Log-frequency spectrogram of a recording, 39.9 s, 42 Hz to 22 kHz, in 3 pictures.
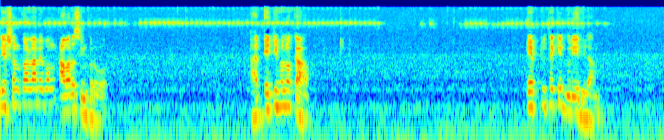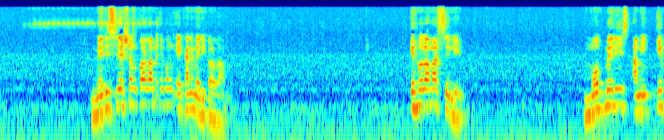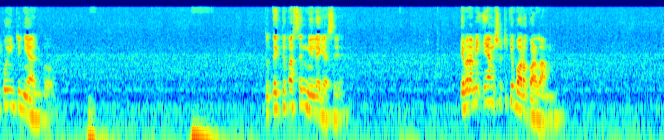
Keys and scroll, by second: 7.1 j, 20.6 Home, 34.5 Home, 35.2 Return.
